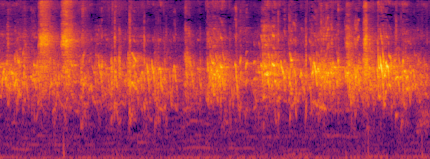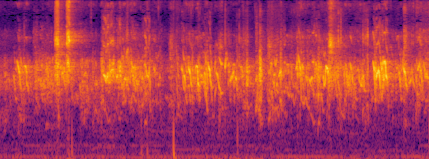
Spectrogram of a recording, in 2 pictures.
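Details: Pet budgerigars keeping up a steady, dense chatter of scratchy chirps and squawks with no real break throughout.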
